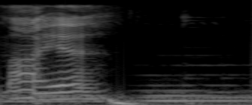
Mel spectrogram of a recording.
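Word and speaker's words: Maja: I think it's pronounced Maya, M-A-J-A. The Vulcan Maya.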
